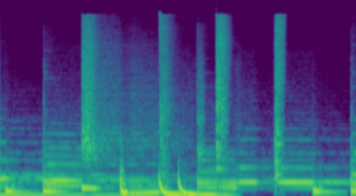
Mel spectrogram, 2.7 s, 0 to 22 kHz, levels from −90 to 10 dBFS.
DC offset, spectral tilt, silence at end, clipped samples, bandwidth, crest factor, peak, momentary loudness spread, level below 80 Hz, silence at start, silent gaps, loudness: under 0.1%; -6.5 dB/octave; 0 s; under 0.1%; 16.5 kHz; 10 dB; 0 dBFS; 6 LU; -14 dBFS; 0 s; none; -13 LUFS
